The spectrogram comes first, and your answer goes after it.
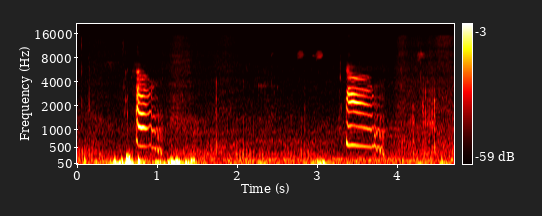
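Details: Chatty silver tabby street cat calling out to a person hiding behind a bench: two clear, slightly falling meows separated by about two and a half seconds, with soft rustling between.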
